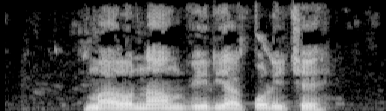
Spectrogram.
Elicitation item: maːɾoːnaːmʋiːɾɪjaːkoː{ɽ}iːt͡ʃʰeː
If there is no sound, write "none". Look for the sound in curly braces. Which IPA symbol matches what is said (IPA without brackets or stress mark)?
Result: ɽ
